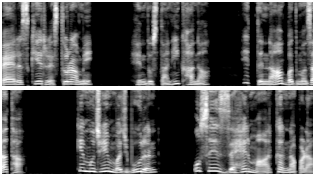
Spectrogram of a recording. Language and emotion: Urdu, sad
